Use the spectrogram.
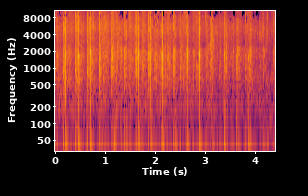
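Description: A church audience claps in steady applause congratulating a family on the birth of their baby boy, many hands producing a dense stream of sharp, bright slaps that holds at a fairly even level throughout, with no voices heard.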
